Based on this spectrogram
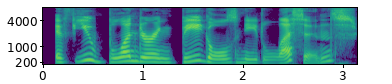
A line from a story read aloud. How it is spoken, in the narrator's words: grumbled Mayor Humdinger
